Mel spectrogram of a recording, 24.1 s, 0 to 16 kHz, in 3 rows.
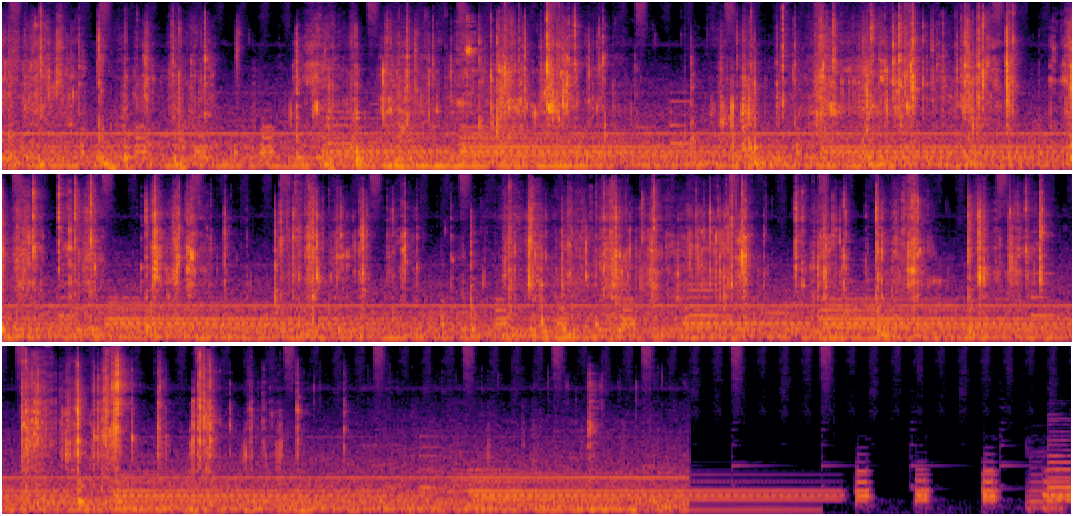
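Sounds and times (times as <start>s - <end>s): mussel shells clattering: 0.0s - 4.6s, 5.2s - 18.4s
soft background music: 0.0s - 24.0s.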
